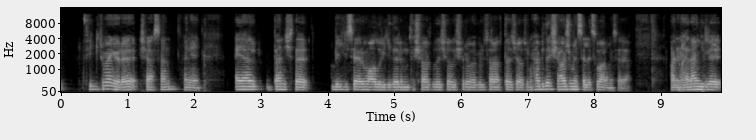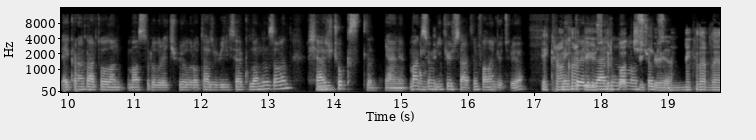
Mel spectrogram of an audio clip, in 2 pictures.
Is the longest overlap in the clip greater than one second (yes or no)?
yes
